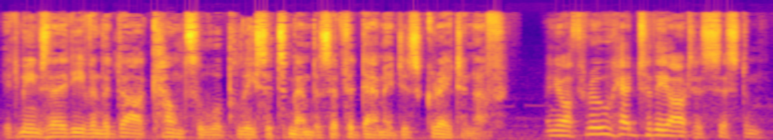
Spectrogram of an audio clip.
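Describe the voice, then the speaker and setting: An actor playing a guarded intelligence chief in a video game, measured, formal and authoritative. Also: male voice, deep voice, big pitch swings, slightly rough, heavily acted. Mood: grave. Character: grave, guarded male intelligence spymaster. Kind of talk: video game drama acting.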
